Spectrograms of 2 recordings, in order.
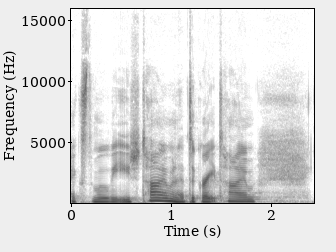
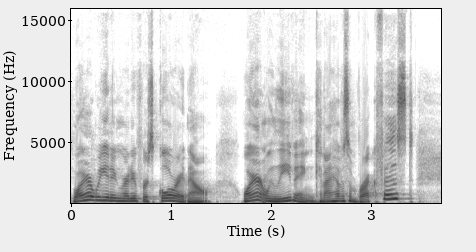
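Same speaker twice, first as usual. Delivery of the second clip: put-on bewildered, puzzled little child's voice; 4 semitones higher than usual. Retelling a sleepwalking child walking up late at night: imitating Jaden sounding confused. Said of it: "he's all confused".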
